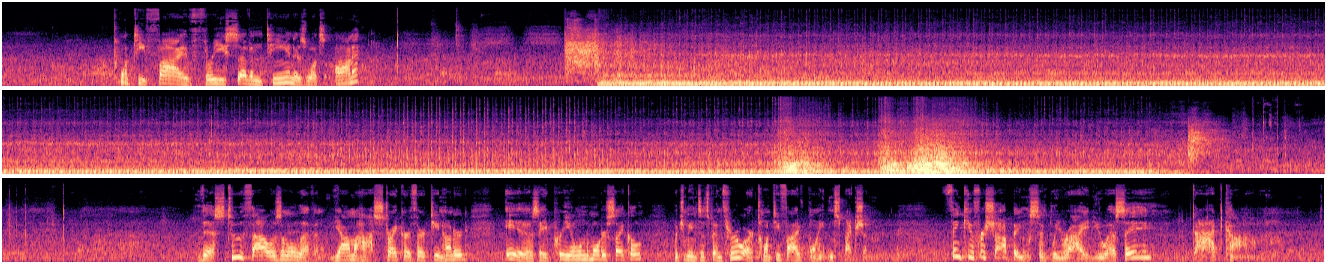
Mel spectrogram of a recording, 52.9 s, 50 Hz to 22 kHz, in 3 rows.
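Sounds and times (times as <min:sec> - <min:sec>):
motorcycle engine revving: 0:07.5 - 0:33.5
motorcycle engine idling: 0:07.6 - 0:33.5.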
